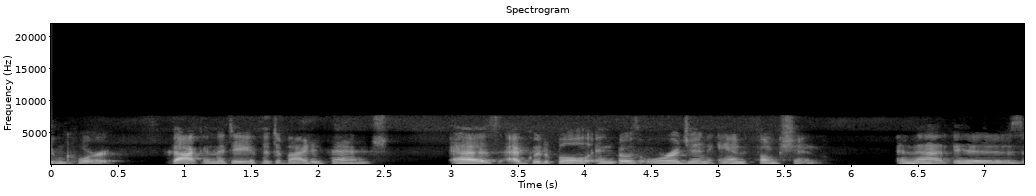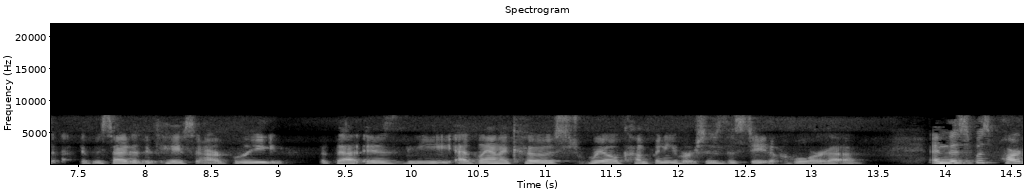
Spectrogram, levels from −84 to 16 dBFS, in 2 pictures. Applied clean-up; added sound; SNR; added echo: neural mask model Resemble Enhance denoiser.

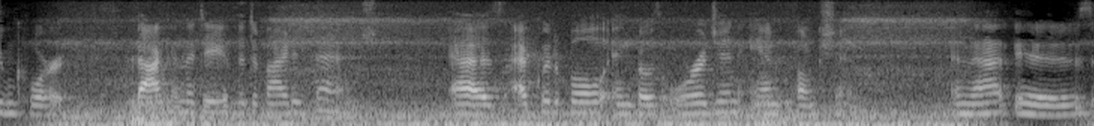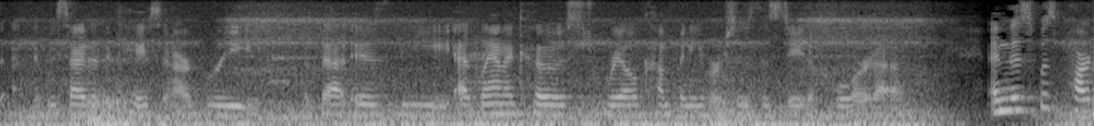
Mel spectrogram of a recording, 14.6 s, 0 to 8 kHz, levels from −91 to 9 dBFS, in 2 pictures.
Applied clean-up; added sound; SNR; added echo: none; Breathing; -1 dB; none.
